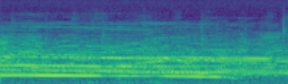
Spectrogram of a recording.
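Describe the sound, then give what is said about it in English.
A crowd of audience members howls together like wolves during a song, a sustained, wavering chorus of voices that glides slowly downward before fading after a couple of seconds. “So all you animals out there, you're gonna have to help us out throughout the song, and it's specifically a verse about wolves. This guy's ready to howl.”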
